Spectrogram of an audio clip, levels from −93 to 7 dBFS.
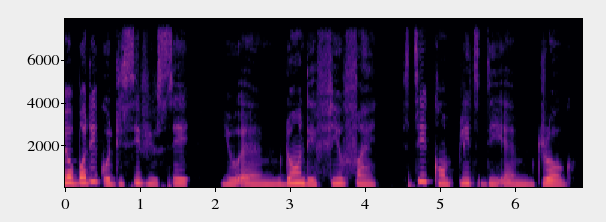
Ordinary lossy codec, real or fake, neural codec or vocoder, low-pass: none; real; none; none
